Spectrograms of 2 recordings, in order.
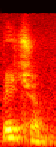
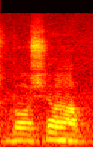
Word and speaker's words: Beauchamp: area in 1873, and the English people pronounce it Beecham, but in French it's Beauchamp.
